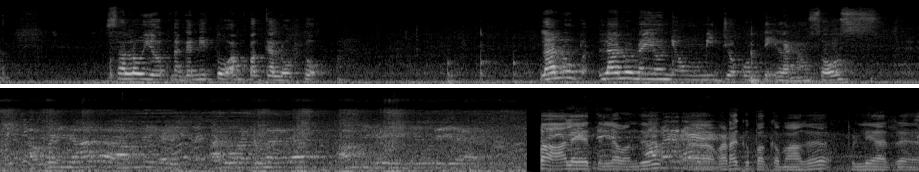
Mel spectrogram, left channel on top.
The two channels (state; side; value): different; both; correlation 0.00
